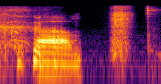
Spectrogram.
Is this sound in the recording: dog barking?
no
